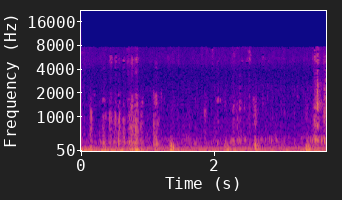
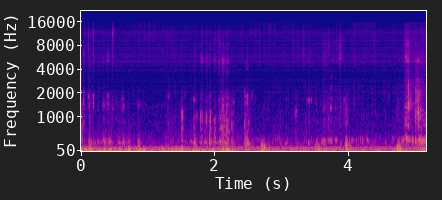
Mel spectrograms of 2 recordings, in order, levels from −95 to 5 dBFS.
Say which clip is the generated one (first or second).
second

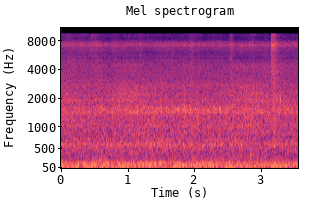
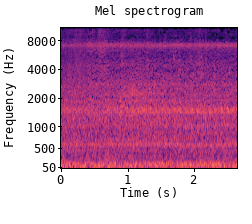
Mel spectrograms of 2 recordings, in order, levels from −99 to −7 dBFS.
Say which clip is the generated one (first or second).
first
